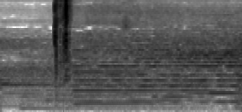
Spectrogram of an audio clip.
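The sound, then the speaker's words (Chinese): A quick double click of a camera shutter taking a group photo, two sharp bright snaps in rapid succession, over a steady low background hum. “那我来拍，来来来，一、二、三，拆呀！”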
